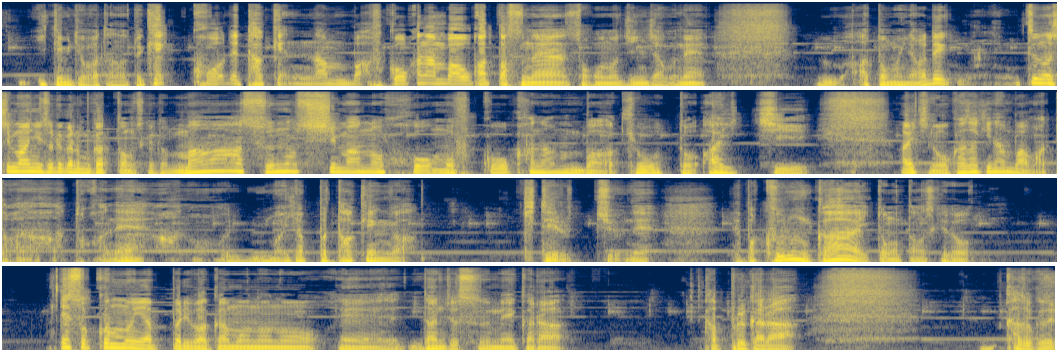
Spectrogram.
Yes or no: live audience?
no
